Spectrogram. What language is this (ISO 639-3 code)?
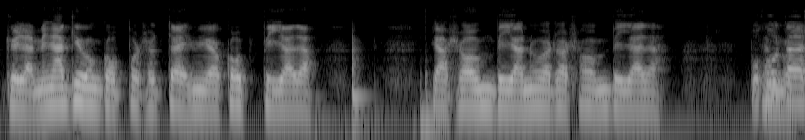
fin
